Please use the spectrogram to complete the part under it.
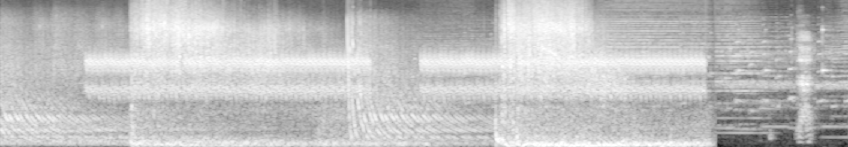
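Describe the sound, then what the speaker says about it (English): Phaser and photon torpedo fire strikes an escort ship in a sci-fi space battle. Loud sustained beam tones alternate with heavy booming blasts, then the noise cuts out, leaving scattered faint tones. "Target the escort ship. Phasers and photon torpedoes. Make it go away."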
